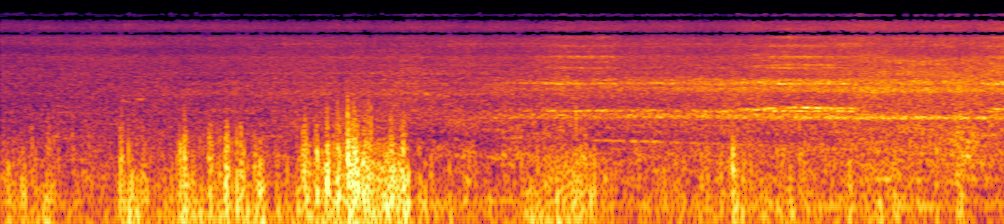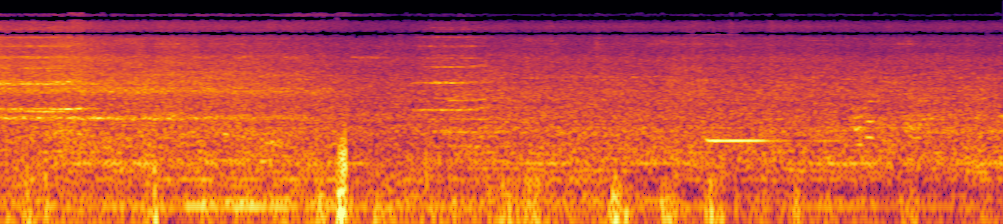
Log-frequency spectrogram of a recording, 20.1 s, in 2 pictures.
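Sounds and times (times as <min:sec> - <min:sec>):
train low rumble: 0:00.0 - 0:20.0
high wavering squealing: 0:05.0 - 0:12.5, 0:13.7 - 0:15.2.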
